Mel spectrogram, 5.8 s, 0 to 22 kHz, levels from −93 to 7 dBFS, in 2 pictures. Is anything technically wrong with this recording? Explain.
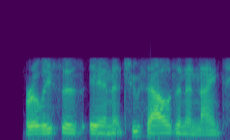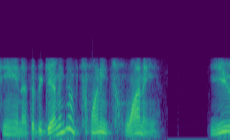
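Yes. Throughout the speech, voices sound buzzy and gravelly, thin and boxed into roughly 250 Hz to 3.4 kHz. This is GSM full-rate codec damage, consistent with a 13 kbps stream that rebuilds speech from sparse pulse excitation.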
